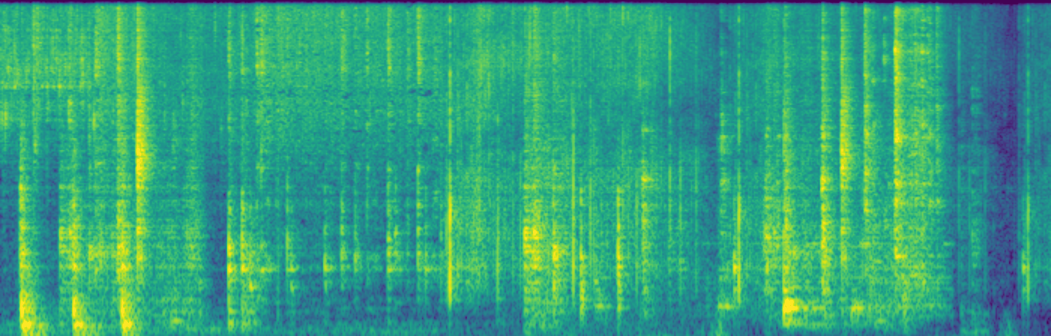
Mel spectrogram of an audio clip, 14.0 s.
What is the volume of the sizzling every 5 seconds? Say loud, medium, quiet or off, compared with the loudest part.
loud, loud, quiet.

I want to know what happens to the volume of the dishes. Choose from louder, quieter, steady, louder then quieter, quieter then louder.
louder.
